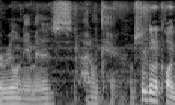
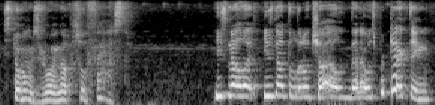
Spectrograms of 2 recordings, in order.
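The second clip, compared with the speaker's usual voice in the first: high, louder mock-tearful lament; over-the-top wistful wail; dramatically; 12 semitones higher, 3 dB louder than usual. A narrator's reading. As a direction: ham up a big brother's sad pride. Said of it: "pretty much dramatically saying".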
